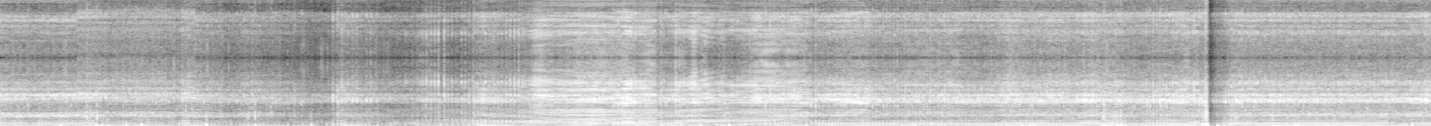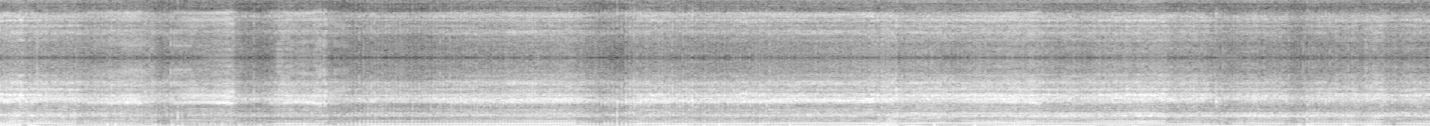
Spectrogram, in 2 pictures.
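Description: Dirt bike engine running as the bike is ridden along a rough trail, its pitch rising and falling with the throttle. There is a sharp knock about twelve seconds in.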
